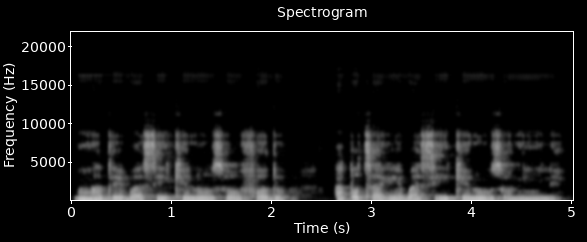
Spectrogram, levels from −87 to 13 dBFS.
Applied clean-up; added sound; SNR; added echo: none; none; none; none.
